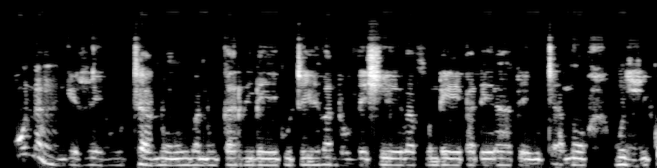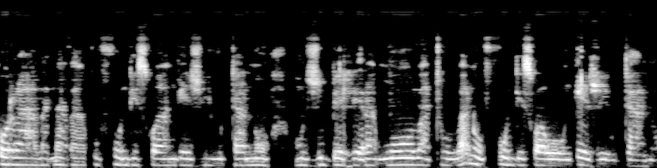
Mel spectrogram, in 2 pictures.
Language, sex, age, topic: Ndau, female, 36-49, health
